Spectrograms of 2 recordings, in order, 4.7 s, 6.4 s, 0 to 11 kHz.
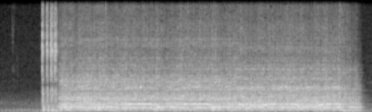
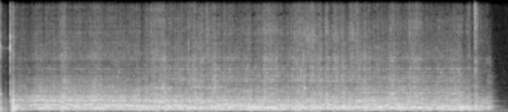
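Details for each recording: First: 1966 Ford Zodiac Mark III, abandoned for decades, during compression testing: steady starter whirr with a slow wavering rise and fall and no firing. Cylinder one reads 130 psi, but cylinders two and four read 50 and 40, explaining the hard starting. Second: 1966 Ford Zodiac Mark III abandoned for decades, with a replacement starter and oil squirted into the cylinders: a steady fast crank, roughly three to four turns a second for six seconds, without firing; the new starter is clearly stronger.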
